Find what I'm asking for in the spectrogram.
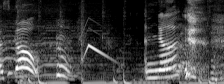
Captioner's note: swoosh~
